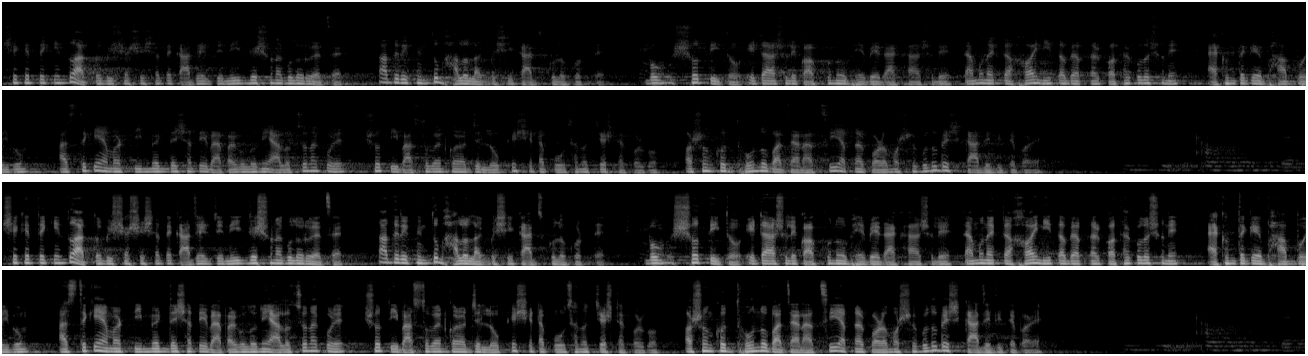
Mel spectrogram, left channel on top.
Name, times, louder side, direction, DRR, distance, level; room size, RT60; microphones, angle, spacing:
voice 1, 0.0-3.4 3.8-6.0 6.4-11.8 12.1-13.3 13.6-19.6 19.9-23.4, right 4 dB, 75° right, 20 dB, 0.6 m, -32 dB
voice 2, 6.3-6.7 24.2-26.0, equal, 5° left, 0 dB, 5.6 m, -60 dB
30.0 x 23.5 x 7.9 m, 2.2 s
head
